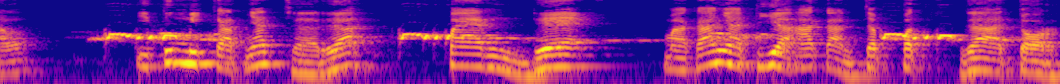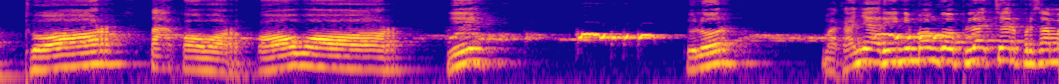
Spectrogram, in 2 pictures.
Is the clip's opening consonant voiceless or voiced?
voiced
